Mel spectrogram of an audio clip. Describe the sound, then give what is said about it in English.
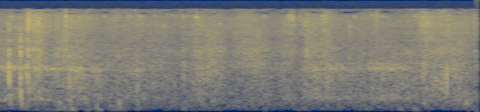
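Footsteps crunch and squelch through half-melted snow on a forest floor among pine trees and moss in Maine, a steady series of soft, textured steps with a wet, gritty hiss, fairly quiet throughout and with no talking. “There was a big snowfall a couple days ago, and now about half of the snow has melted. Can you guess where I am?”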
